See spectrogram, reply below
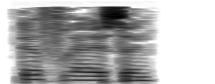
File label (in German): "gefressen", German; adjectives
